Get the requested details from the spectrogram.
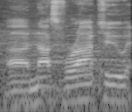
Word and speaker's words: NOS4A2: He did Lock and Key, Heart-Shaped Box, Nosferatu, NOS4A2. I had to think about it because it's spelled like a license plate, which is a show on AMC.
